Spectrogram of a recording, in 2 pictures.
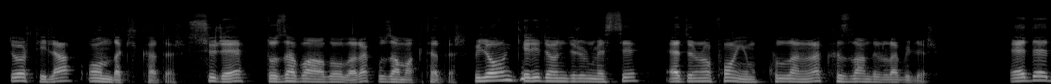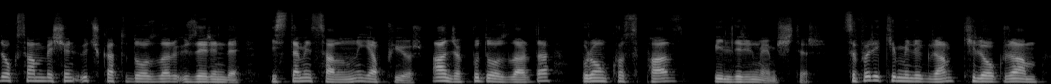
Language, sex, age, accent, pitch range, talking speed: Turkish, male, 40-59, native, 125-150 Hz, 90 wpm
